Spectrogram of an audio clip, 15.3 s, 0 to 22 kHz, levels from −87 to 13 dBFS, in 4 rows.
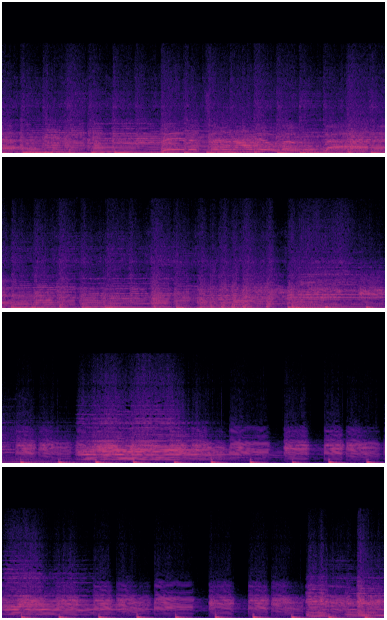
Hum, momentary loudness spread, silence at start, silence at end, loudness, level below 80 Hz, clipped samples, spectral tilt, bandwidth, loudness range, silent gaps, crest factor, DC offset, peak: none; 7 LU; 0 s; 0 s; -33 LUFS; -48 dBFS; under 0.1%; -4.5 dB/octave; 16 kHz; 3 LU; none; 16 dB; under 0.1%; -18 dBFS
